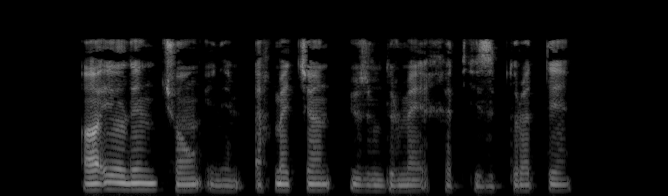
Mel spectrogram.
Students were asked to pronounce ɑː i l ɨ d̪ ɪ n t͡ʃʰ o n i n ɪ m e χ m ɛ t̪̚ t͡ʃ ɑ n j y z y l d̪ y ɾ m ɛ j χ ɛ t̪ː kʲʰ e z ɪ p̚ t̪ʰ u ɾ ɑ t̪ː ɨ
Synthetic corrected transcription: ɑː i l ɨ d̪ ɪ n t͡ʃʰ o ŋ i n ɪ m æ χ m ɛ t̪̚ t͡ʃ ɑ n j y z y l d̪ y ɾ m ɛ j χ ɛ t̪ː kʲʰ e z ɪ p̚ t̪ʰ u ɾ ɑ t̪ː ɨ

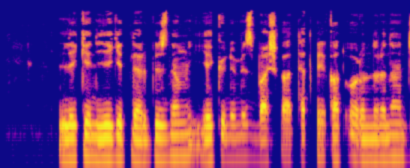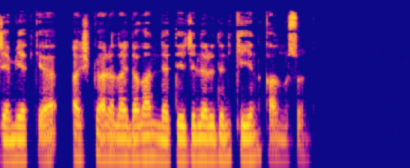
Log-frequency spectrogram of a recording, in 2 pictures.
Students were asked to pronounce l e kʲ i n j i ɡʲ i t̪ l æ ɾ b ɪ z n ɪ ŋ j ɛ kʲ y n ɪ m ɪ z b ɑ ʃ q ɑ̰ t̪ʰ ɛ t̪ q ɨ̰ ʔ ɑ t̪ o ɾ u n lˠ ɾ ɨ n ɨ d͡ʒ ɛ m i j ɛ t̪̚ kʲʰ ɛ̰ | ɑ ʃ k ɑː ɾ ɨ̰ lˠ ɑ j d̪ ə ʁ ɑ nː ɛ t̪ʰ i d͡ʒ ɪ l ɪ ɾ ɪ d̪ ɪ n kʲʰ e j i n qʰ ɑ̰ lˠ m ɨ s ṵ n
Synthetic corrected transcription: l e kʲ i n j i ɡʲ i t̪ l æ ɾ b ɪ z n ɪ ŋ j ɛ kʲ y n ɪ m ɪ z b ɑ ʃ q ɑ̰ t̪ʰ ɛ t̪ q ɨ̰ q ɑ t̪ o ɾ u n lˠ ɾ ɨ n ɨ d͡ʒ ɛ m i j ɛ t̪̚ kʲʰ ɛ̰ | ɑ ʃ k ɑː ɾ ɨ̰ lˠ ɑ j d̪ ə ʁ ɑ nː ɛ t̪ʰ i d͡ʒ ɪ l ɪ ɾ ɪ d̪ ɪ n kʲʰ e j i n qʰ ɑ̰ lˠ m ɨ s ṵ n

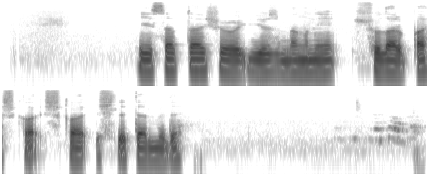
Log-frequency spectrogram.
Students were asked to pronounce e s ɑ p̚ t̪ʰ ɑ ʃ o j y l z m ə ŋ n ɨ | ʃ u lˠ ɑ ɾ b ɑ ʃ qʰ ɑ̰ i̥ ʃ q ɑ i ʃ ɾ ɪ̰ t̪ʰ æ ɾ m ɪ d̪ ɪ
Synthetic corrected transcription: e s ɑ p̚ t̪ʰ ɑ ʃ u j y z m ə ŋ n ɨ | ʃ u lˠ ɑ ɾ b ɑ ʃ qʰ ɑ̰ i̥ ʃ q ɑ i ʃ l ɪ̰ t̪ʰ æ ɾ m ɪ d̪ ɪ

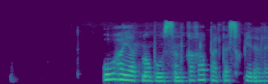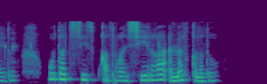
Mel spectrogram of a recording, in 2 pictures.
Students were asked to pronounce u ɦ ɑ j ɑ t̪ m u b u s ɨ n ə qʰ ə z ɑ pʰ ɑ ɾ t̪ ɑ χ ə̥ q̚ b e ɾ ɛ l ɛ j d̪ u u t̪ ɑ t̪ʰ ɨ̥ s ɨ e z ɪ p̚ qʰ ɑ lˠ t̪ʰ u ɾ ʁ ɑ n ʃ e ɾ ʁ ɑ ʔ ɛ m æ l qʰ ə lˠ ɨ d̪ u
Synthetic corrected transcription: u ɦ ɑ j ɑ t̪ m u b u s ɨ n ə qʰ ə ʁ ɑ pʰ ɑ ɾ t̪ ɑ ʃ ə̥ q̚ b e ɾ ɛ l ɛ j d̪ u u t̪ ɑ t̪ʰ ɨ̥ s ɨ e z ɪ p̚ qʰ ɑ lˠ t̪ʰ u ɾ ʁ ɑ n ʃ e ɾ ʁ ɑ ʔ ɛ m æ l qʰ ə lˠ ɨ d̪ u

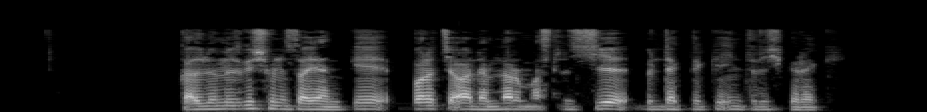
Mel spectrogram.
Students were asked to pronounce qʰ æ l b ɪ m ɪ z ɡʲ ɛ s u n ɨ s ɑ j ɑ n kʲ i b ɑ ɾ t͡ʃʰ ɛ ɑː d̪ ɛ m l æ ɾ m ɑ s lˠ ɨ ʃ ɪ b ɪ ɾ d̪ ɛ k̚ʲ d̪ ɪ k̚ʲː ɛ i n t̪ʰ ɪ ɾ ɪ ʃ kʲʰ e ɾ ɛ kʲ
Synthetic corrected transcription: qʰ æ l b ɪ m ɪ z ɡʲ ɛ ʃ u n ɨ s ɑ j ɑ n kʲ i b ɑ ɾ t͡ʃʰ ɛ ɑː d̪ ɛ m l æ ɾ m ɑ s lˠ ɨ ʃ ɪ b ɪ ɾ d̪ ɛ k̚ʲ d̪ ɪ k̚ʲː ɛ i n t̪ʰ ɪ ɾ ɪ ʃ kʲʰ e ɾ ɛ kʲ

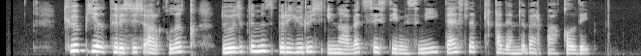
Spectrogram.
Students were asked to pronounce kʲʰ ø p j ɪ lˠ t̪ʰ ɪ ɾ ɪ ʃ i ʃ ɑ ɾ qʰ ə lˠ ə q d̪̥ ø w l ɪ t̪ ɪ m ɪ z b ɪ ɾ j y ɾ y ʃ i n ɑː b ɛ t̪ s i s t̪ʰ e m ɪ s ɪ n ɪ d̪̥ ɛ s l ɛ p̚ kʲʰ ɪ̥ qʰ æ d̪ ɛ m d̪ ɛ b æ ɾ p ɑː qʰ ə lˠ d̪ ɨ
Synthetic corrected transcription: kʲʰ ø p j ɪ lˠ t̪ʰ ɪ ɾ ɪ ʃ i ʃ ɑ ɾ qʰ ə lˠ ə q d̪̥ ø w l ɪ t̪ ɪ m ɪ z b ɪ ɾ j y ɾ y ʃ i n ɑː v ɛ t̪ s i s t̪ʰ e m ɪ s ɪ n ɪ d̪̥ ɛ s l ɛ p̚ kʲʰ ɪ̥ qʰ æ d̪ ɛ m d̪ ɛ b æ ɾ p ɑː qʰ ə lˠ d̪ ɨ

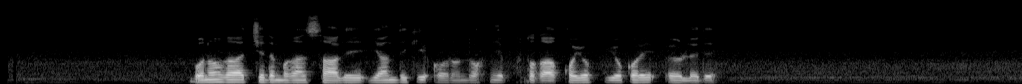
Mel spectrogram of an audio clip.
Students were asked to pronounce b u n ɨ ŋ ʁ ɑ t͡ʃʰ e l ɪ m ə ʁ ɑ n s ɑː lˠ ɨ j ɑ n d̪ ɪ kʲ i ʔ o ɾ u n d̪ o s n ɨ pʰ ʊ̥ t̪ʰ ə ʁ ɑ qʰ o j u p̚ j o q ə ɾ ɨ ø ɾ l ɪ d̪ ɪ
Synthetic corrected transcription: b u n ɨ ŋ ʁ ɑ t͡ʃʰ e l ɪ m ə ʁ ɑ n s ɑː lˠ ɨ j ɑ n d̪ ɪ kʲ i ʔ o ɾ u n d̪ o χ n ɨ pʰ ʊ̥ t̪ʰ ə ʁ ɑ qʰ o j u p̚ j o q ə ɾ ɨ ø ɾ l ɪ d̪ ɪ

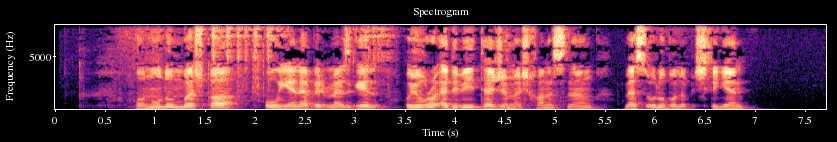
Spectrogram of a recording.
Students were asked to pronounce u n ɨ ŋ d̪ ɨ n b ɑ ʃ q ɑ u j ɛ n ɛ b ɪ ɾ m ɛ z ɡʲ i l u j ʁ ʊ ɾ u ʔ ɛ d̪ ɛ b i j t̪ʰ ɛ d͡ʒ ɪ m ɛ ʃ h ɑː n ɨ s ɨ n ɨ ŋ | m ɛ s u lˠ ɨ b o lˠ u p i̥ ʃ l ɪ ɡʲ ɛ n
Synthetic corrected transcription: u n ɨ ŋ d̪ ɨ n b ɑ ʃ q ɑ u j ɛ n ɛ b ɪ ɾ m ɛ z ɡʲ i l u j ʁ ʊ ɾ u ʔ ɛ d̪ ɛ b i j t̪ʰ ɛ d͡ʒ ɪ m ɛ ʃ χ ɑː n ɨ s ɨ n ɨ ŋ | m ɛ s u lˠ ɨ b o lˠ u p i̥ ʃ l ɪ ɡʲ ɛ n

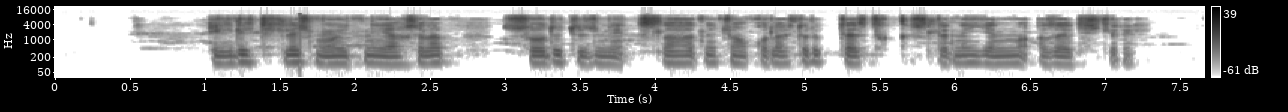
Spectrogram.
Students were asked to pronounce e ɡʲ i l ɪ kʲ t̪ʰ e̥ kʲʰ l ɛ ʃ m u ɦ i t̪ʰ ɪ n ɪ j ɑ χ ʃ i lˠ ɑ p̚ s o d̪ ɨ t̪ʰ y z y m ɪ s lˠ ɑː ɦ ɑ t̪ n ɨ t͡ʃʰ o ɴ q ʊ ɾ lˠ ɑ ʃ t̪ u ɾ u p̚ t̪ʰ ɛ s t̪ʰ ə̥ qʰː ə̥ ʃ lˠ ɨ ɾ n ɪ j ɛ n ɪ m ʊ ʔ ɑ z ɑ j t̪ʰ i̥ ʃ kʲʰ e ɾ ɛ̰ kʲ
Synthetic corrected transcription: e ɡʲ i l ɪ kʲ t̪ʰ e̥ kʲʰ l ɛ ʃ m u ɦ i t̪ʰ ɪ n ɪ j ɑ χ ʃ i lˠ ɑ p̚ s o d̪ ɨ t̪ʰ y z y m ɪ s lˠ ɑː ɦ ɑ t̪ n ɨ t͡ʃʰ o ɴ q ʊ ɾ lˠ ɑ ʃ t̪ u ɾ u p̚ t̪ʰ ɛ s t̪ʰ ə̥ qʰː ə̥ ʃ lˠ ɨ ɾ n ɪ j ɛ n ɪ m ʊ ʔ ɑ z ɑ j t̪ʰ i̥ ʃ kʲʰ e ɾ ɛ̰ kʲ

